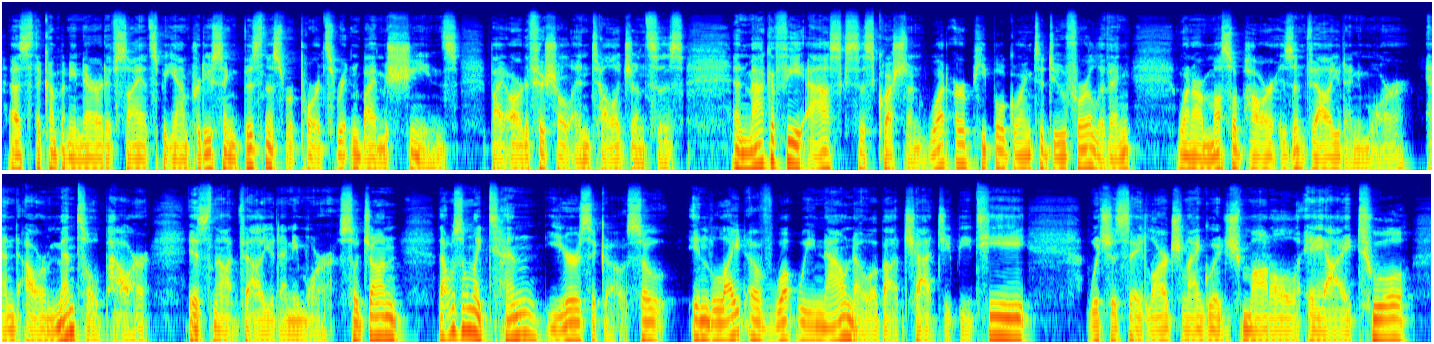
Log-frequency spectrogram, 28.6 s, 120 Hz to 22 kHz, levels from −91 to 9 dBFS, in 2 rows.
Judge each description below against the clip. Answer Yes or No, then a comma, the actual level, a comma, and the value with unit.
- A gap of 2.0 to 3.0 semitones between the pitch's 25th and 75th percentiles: No, average, 5.0 semitones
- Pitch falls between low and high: No, very low, 95 Hz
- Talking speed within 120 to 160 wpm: Yes, average, 145 wpm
